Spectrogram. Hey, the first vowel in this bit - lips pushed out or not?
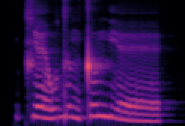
no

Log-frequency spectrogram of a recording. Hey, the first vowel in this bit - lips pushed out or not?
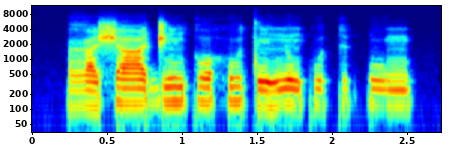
no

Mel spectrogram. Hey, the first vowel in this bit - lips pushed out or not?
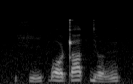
no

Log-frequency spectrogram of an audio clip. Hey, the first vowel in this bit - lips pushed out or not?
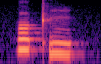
no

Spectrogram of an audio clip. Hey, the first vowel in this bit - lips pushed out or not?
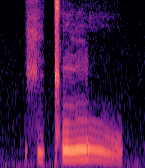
no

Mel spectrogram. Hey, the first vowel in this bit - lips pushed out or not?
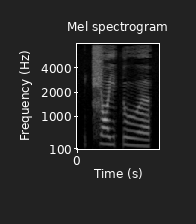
yes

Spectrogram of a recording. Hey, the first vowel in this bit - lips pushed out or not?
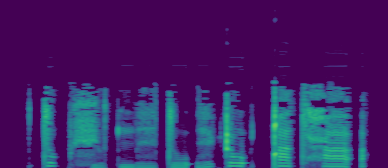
yes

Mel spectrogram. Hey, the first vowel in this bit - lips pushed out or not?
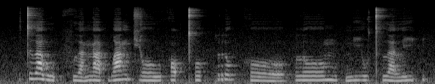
no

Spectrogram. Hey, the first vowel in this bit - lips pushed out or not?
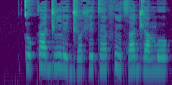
yes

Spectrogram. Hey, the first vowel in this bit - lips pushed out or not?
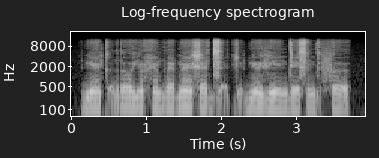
no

